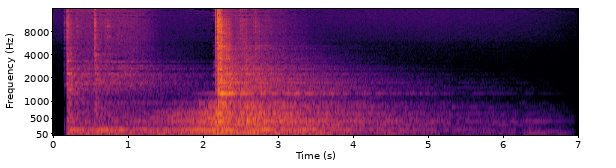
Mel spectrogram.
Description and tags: Metal and oxide texture.
texture of metal.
